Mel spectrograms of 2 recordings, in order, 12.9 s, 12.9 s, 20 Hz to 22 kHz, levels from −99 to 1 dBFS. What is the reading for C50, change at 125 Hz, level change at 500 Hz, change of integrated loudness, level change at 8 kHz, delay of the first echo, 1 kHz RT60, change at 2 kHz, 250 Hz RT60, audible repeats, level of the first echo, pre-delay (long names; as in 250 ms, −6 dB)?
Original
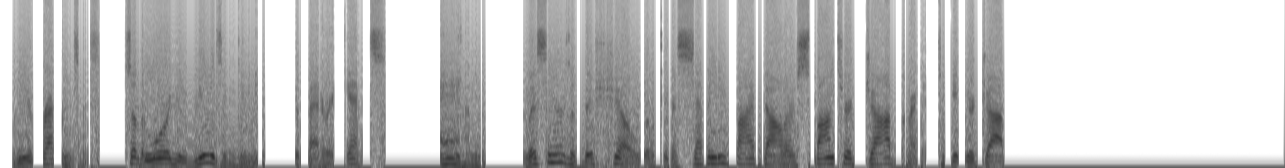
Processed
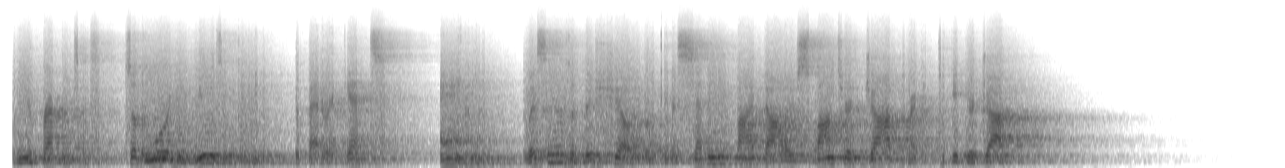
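5.0 dB, −13.0 dB, −3.5 dB, −6.0 dB, −19.0 dB, 159 ms, 1.6 s, −6.5 dB, 2.1 s, 1, −17.0 dB, 30 ms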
